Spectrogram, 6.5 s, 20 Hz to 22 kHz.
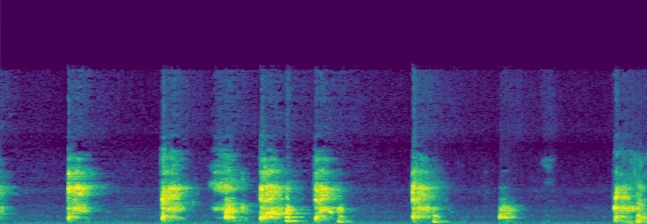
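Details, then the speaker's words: Cough sample from the COUGHVID dataset, labelled COVID-19 positive: seven loud harsh single coughs at irregular intervals, involuntary rather than forced, suggesting a real respiratory condition. "so that one you can you can tell there's something wrong there they're not forc themselves to cough there's actually uh some kind of respiratory condition going on"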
